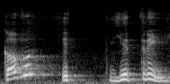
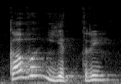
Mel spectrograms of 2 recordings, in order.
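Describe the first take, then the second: First: कवयित्री stretched very slowly, short यि; slow model of the right word; slow demo. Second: कवयित्री slow, with यि; careful teacher demo; correct form. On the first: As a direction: drag out कवयित्री syllable by syllable. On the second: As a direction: model कवयित्री slowly. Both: Shown as a demonstration. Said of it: "शुद्ध उच्चारण क्या है?".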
